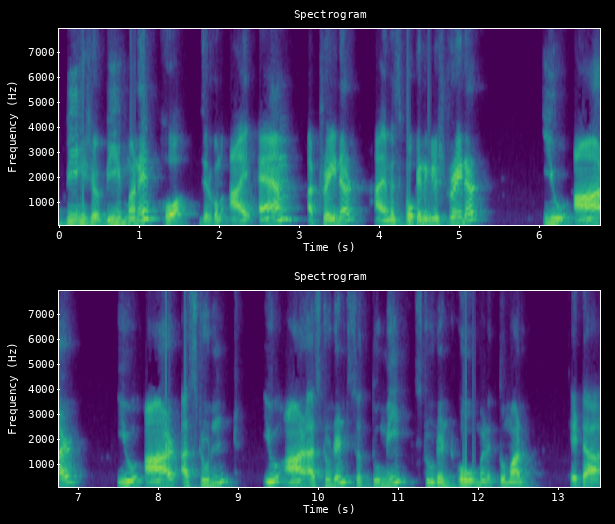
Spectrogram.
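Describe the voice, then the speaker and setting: Guy teaching spoken english, kinda high voice, slows way down on the english examples. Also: a bit bright. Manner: explains in Bengali, says English examples slowly and deliberately. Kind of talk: bilingual language lesson.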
